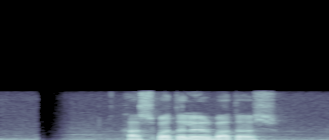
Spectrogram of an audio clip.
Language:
Bangla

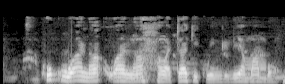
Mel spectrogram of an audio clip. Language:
Swahili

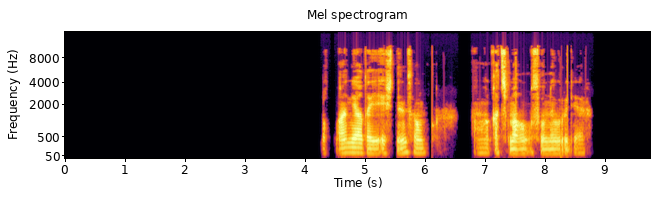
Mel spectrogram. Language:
Turkmen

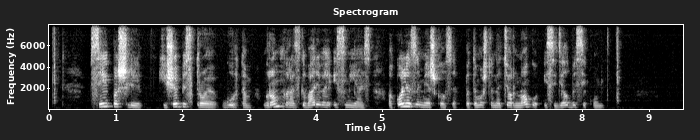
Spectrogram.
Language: Russian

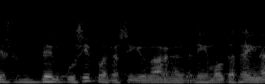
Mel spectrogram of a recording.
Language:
Catalan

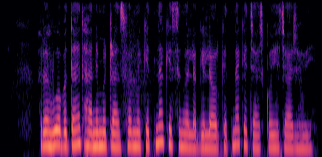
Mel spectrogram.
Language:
Magahi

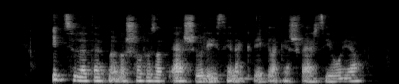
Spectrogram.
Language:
Hungarian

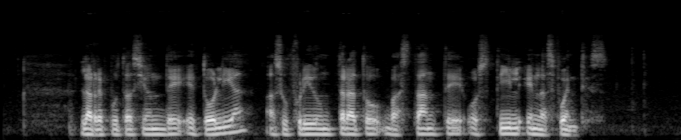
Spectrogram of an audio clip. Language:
Spanish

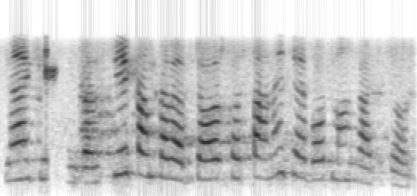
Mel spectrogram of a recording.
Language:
Maithili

